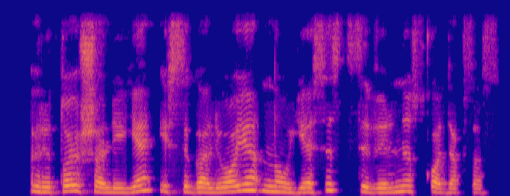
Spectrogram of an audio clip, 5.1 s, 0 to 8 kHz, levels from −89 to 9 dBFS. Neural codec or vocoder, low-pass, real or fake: none; 7.2 kHz; real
